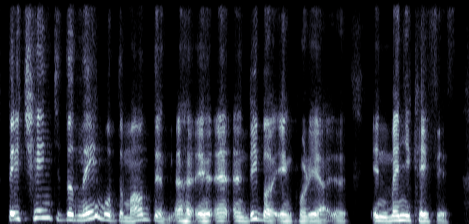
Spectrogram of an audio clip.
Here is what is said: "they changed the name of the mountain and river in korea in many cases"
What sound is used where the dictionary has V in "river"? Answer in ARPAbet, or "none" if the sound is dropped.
B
